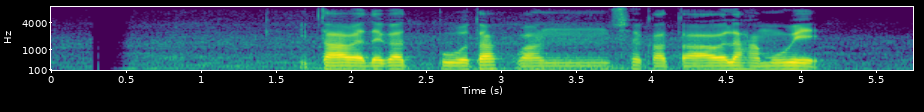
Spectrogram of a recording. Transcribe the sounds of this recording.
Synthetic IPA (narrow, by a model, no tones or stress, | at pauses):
ḭt̪aːʋæd̪əɡat̪̚puət̪akʋansəkat̪aːʋələɦamuʋeː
